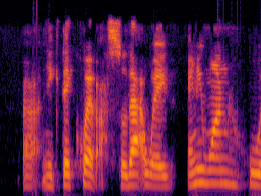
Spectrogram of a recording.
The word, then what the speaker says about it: Nicte Cuevas: be able to record your voice and say nick de cueva so that way anyone who is curious and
